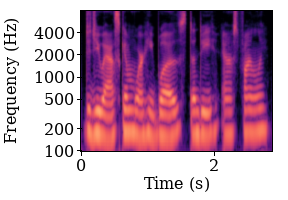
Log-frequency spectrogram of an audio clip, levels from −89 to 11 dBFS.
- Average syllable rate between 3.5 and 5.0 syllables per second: No, 5.5 syllables/s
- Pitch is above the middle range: No, medium, 170 Hz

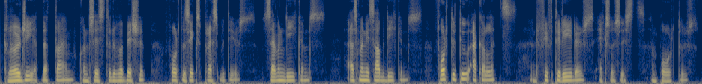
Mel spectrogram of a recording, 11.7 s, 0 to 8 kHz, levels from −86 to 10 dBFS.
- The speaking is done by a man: Yes, male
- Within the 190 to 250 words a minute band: No, average, 140 wpm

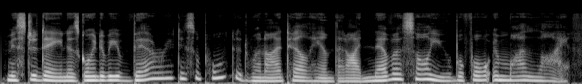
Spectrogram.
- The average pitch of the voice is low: No, high, 190 Hz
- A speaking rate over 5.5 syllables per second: No, 4.9 syllables/s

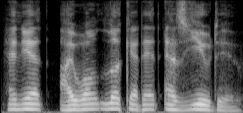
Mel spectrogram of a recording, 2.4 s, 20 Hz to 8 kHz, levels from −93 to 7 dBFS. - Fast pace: Yes, fast, 245 wpm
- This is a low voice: Yes, low, 120 Hz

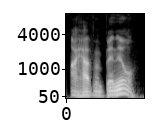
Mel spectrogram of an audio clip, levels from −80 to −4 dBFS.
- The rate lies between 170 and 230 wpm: Yes, fast, 205 wpm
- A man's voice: Yes, male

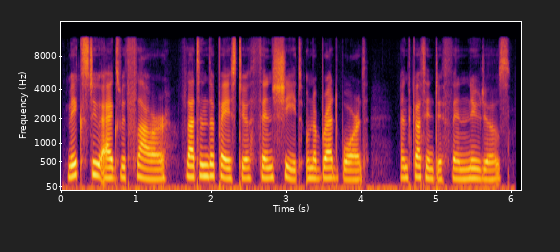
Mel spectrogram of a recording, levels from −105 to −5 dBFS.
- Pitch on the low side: No, medium, 185 Hz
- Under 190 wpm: No, fast, 205 wpm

